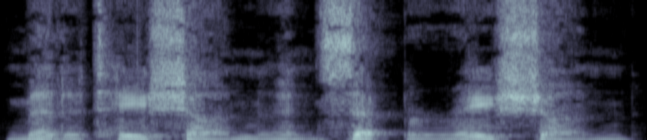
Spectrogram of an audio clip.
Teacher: rhyming is often about where you stress the syllable for example in meditation and separation you stress the first and last syllables while the two inner syllables are quieter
